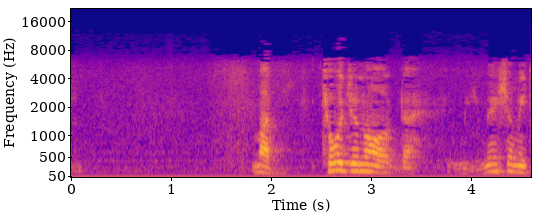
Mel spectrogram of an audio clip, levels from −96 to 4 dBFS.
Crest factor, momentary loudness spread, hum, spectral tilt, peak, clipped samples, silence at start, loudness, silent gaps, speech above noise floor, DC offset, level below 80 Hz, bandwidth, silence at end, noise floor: 20 dB; 24 LU; none; -5.5 dB/octave; -2 dBFS; under 0.1%; 0 s; -20 LUFS; none; 27 dB; 0.9%; -50 dBFS; 9 kHz; 0 s; -45 dBFS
